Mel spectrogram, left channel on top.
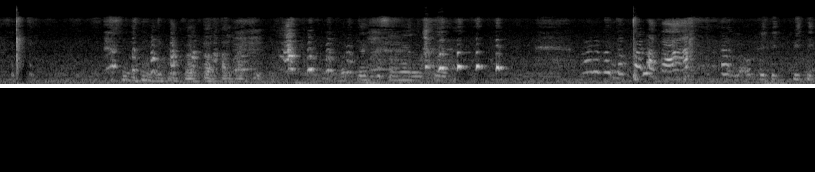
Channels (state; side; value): silent; right; digital silence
